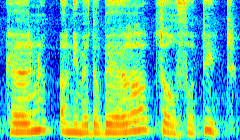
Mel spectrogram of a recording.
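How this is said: It is said in a deep, manly voice.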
